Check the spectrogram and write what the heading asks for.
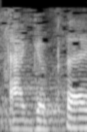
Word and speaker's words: agape: If you don't know Greek, and I don't, but you pronounce it agape, A-G-A-P-E, which is God's love, the pure love from God.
